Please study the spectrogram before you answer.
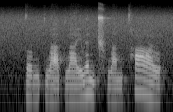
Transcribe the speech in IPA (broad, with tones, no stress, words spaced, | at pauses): t̪ɤ˨˦ŋkwä̰˨˩ t̪wa˨˦ɪ̯ɻə˥˨nʈ͡ʂʰwa˨˦n t̪ʰɑ˥˨ʊ̯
